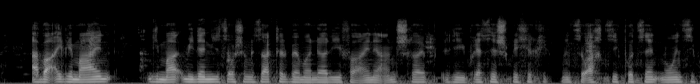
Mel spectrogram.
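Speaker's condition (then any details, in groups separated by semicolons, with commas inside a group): Cleft palate; cleft palate since childhood; speech defect, listeners say speech hard to understand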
